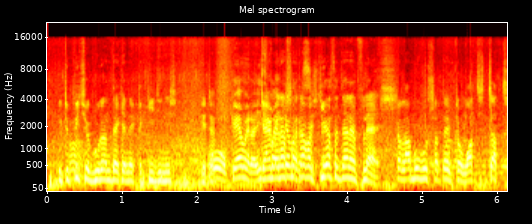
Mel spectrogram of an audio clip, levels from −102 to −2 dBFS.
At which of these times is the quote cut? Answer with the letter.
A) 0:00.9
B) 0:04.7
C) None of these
B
